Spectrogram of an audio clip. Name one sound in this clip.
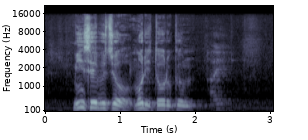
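An elderly man speaks briefly into a microphone in a calm, formal tone.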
